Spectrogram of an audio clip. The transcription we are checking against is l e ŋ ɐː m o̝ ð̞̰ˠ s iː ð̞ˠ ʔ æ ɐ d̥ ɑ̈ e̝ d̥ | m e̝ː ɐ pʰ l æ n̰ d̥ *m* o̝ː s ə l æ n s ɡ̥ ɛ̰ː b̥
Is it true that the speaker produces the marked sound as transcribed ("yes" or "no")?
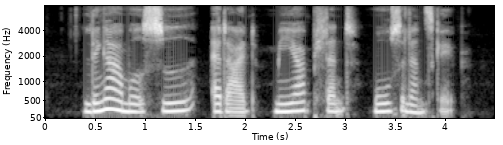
yes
